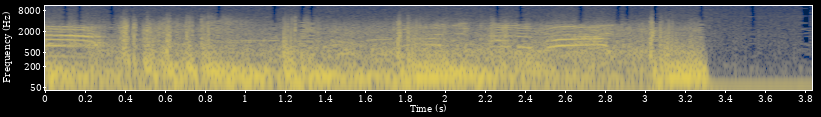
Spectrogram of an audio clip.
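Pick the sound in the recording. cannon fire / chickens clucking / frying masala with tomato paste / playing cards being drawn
cannon fire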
